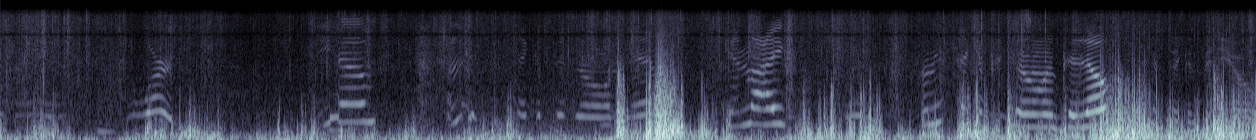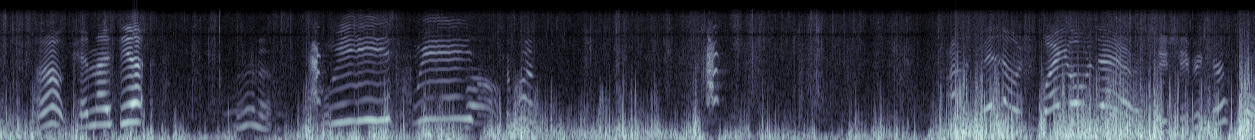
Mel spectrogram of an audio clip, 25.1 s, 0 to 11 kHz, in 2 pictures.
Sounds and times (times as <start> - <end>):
Speech: 1.3 - 1.8, 4.5 - 6.6, 9.2 - 14.0, 22.1 - 24.9.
